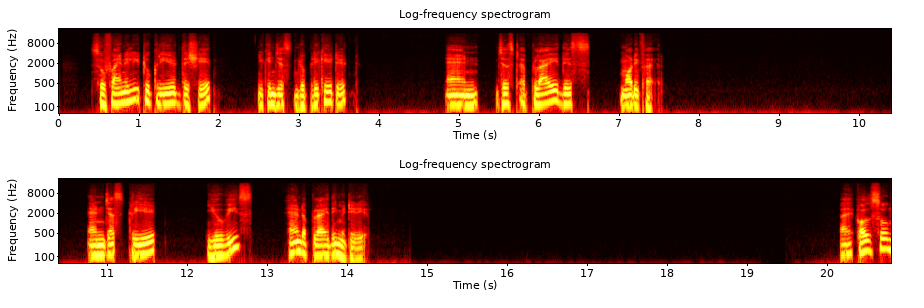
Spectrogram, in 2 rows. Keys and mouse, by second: 3.2 shift+d, 3.9-4.4 drag, 5.9-8.2 drag, 9.1 Tab, 10.4 a, 10.9 u, 13.7 Tab, 14.4 shift+click, 15.6 ctrl+l, 17.3 Tab, 18.2 Tab, 18.6-19.0 drag.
